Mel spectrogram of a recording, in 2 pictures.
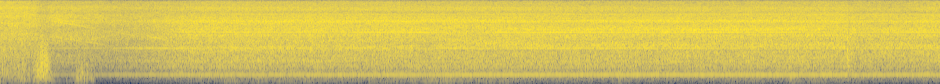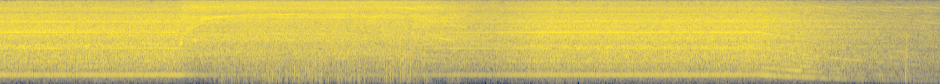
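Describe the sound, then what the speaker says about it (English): A shop vacuum roars steadily for nearly twenty seconds while a drill bores pocket holes in wood, the drill's whine shifting midway before both motors wind down at the end. "I'm going to turn on my vacuum"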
